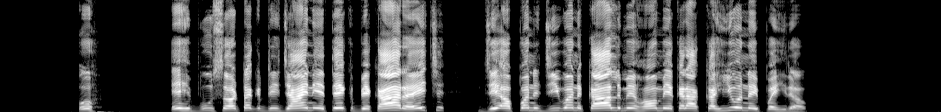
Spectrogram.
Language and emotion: Maithili, disgusted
